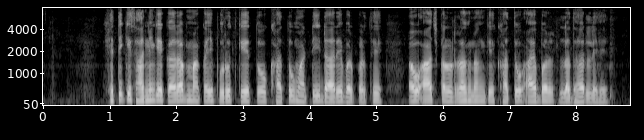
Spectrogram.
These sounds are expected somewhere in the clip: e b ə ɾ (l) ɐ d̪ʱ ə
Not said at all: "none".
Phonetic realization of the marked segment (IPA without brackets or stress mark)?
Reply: l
